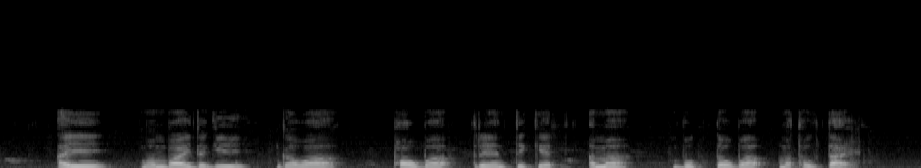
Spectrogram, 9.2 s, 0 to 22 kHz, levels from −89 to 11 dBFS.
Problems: none marked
